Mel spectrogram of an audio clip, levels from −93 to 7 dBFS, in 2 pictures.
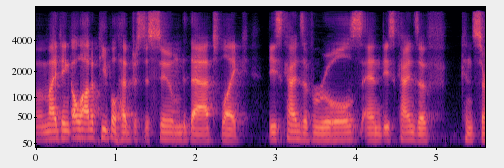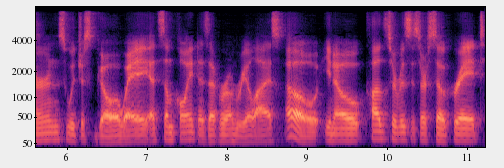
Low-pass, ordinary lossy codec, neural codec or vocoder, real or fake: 7.2 kHz; MP3, 64 kbps; codec, 16 kHz, about 1 kbps, DyCAST, with the encoder's durations; fake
